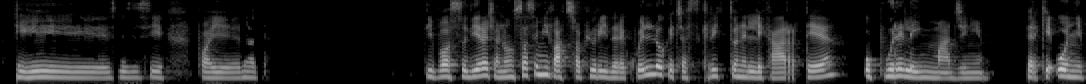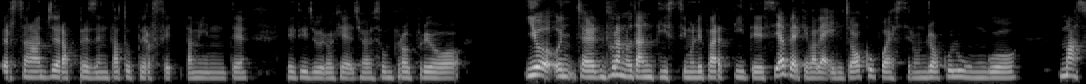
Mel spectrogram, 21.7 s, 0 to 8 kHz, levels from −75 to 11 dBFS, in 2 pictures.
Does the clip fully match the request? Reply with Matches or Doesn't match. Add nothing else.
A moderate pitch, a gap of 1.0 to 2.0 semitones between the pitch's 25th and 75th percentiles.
Doesn't match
